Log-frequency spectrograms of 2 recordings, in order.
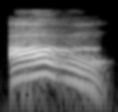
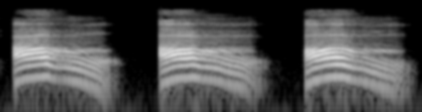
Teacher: তো হামজা গাইন জবর আগ, হামজা গাইন জবর আগ, দেখেন একটা খুশকি একটা আওয়াজ আসবে, খুশকি আওয়াজ, আগ খড়খড়ে আওয়াজ একটা আসবে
